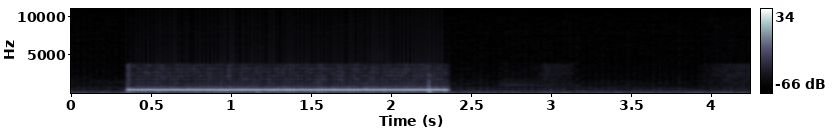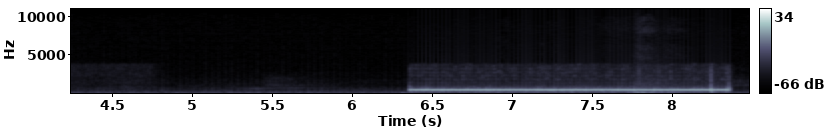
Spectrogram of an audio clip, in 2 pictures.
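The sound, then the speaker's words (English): An outgoing call's ringback tone sounds twice, each a steady, evenly pitched buzz lasting about two seconds, separated by a quiet pause of roughly four seconds with faint background murmur. “How are we looking? It's ringing.”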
